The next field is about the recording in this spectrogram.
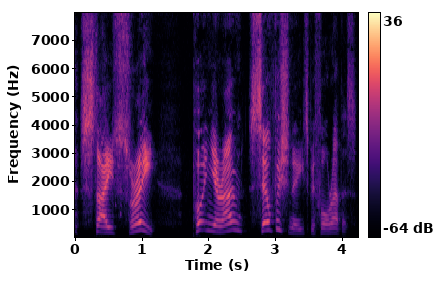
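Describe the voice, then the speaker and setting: A man's voice: high voice, expressive, slow, pushed and bright, no echo, full character voice. A man playing a blunt, conspiracy-minded survivalist in an amateur radio play, speaking like a know-it-all. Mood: deadpan, goading.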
